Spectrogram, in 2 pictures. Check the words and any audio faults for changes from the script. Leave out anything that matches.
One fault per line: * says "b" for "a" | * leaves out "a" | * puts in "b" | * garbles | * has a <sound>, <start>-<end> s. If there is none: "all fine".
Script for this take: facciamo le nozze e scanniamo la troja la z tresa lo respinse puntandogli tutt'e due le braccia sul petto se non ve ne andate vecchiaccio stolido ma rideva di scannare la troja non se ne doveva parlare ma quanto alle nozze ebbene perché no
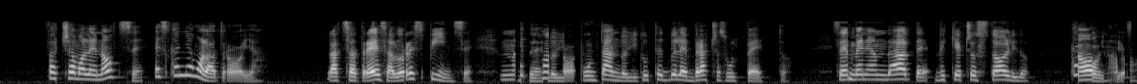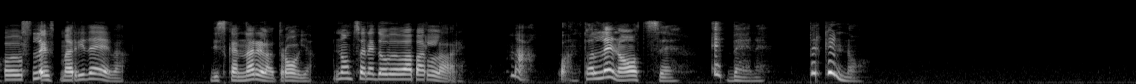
* garbles
* leaves out "non"
* garbles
